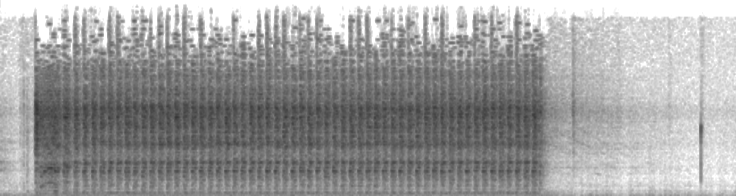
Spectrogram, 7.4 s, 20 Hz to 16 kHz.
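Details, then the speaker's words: Lexus LS400 with an intermittent no-start: the starter spins the engine at an even four beats a second for five seconds and it never catches. Cranks but won't start. "it just won't start happens every once in a while and it just won't do nothing"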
